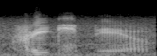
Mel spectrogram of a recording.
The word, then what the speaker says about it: Kriegspiel: There was also a chess group, where, not chess, but Kriegspiel, which is based on chess. Oh. It's, how do you spell that? Well, it's German for war game. Oh, Kriegspiel. Krieg, K-R-I-E-G-S-P-I-E-L.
